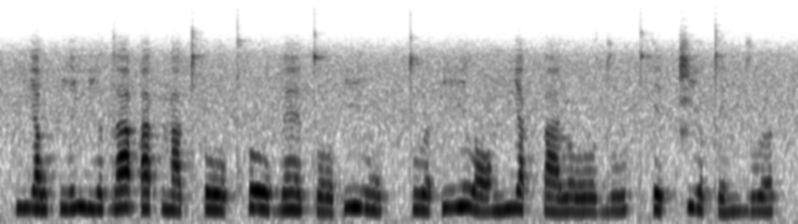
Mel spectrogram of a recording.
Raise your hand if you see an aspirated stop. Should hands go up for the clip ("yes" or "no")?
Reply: yes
